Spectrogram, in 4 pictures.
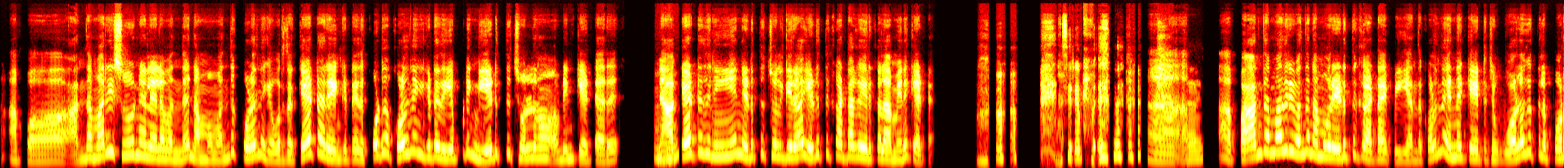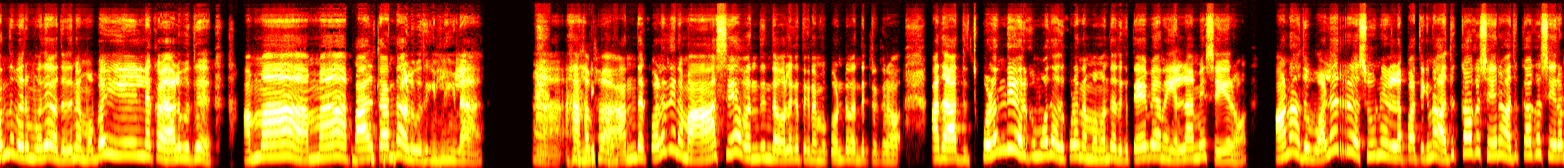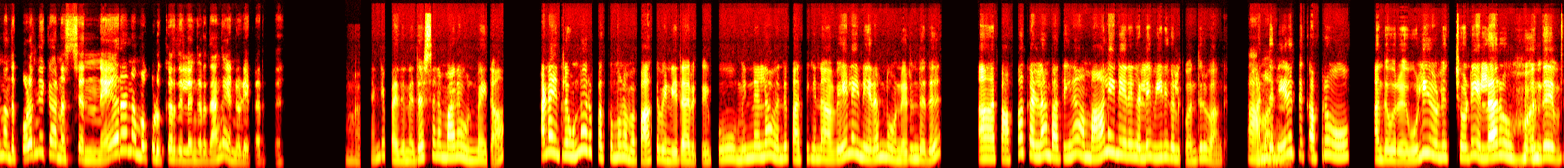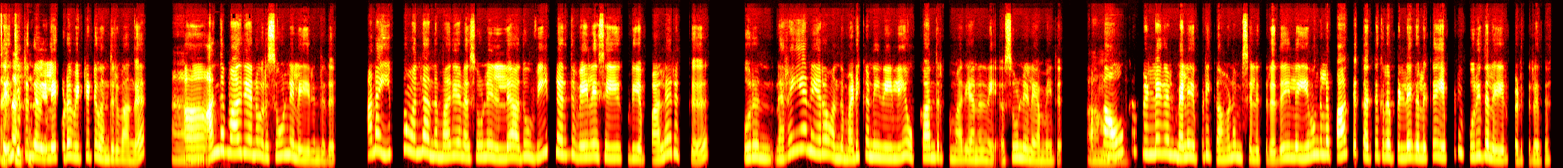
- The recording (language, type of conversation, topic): Tamil, podcast, குழந்தைகளின் திரை நேரத்தை எப்படிக் கட்டுப்படுத்தலாம்?
- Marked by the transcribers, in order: laugh; laughing while speaking: "சிறப்பு! ஆ"; chuckle; inhale; chuckle; inhale; inhale; other noise; other background noise; chuckle; laugh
